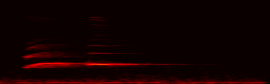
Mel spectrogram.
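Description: Baby macaque giving two high coo calls, the first short and rising in pitch, the second longer and steady before fading: an infant monkey calling for its mother.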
